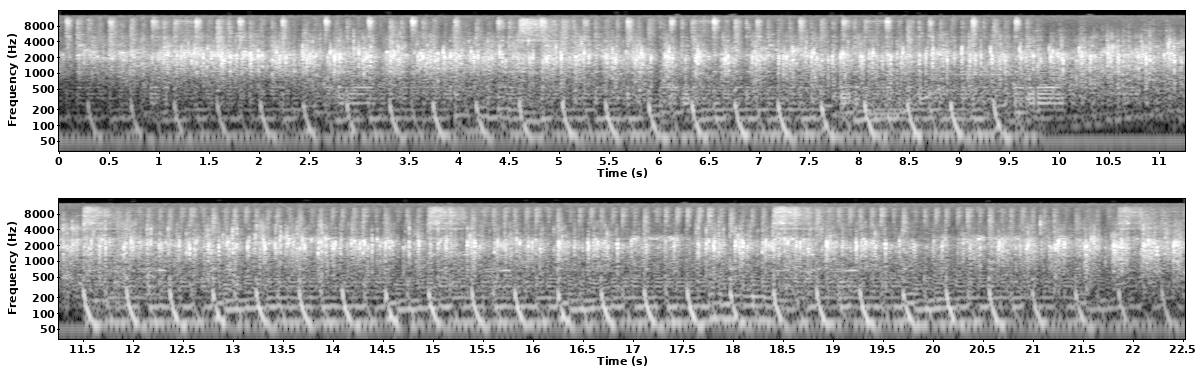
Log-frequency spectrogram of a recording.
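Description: Studio audience applauding over the show's entrance music, a steady repeating theme; about halfway through the music's bass drops out for a moment and comes back heavier.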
